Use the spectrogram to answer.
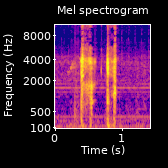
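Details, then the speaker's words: A simulated cough: two short, harsh double-burst coughs performed by a voice actor for a comedy puppet character who says there is stuff in his throat. "Feels like there's stuff in my throat."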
